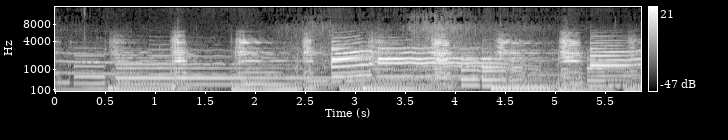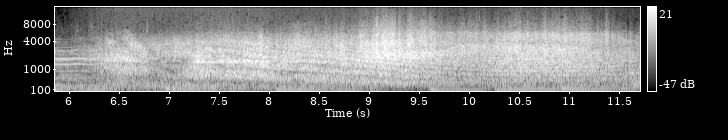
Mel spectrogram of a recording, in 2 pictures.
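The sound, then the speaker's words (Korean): Loud, steady airplane engine drone with a pulsing low rumble and layered tonal whine, building into a broad roaring hiss partway through, as if a plane is powering up, on a flight to Southeast Asia. No one speaks. “우리는 이미 이미그레이션을 통과하고 연세점을 들러 팩을 몇 장 사고 비행기에 탑승했어요.”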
